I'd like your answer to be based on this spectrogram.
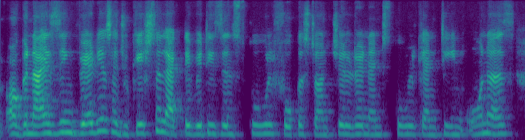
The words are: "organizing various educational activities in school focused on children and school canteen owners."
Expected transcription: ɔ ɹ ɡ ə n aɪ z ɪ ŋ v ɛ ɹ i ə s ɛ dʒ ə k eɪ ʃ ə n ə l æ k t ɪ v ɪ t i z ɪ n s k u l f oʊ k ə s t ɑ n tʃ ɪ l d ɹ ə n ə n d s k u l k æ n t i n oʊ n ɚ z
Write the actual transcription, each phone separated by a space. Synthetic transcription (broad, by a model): ɔ ɹ ɡ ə n aɪ z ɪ ŋ v ɛ ɹ i ə s ɛ dʒ ə k eɪ ʃ ə n ə l æ k t ɪ v ɪ t i z ɪ n s k u l f oʊ k ə s t ɑ n tʃ ɪ l d ɹ ə n ə n d s k u l k æ n t i n oʊ n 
